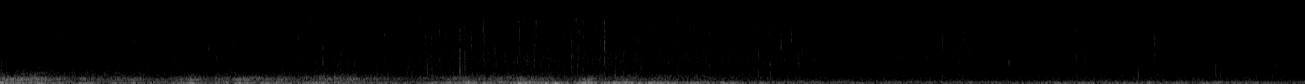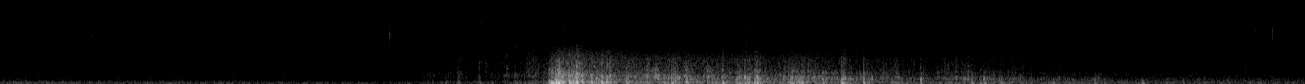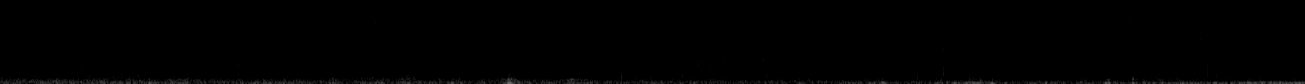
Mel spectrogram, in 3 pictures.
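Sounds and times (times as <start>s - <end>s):
rain: 0.0s - 39.1s
thunder: 17.9s - 23.9s.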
